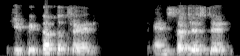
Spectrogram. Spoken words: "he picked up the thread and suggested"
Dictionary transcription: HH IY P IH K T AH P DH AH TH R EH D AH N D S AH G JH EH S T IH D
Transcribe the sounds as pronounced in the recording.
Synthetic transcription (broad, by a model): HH IY P IH K T AH P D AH T R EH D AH N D S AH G JH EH S T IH D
